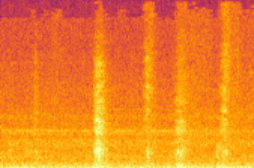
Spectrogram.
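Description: Faint scratching of a pen on paper: a few short strokes as a number is written and a box is drawn around it.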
